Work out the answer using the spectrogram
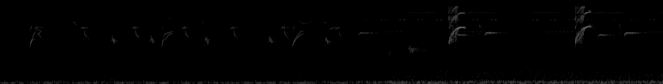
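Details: A stripe-throated bulbul chick being fed by its parents begs with a quick run of thin, high, down-slurred chirps, then two louder, sharper notes over a soft background hiss.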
